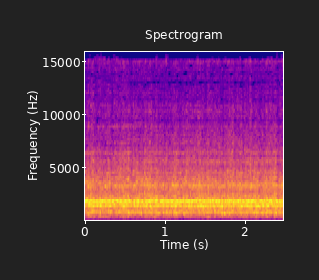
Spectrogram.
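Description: Nuova Simonelli Grinta electric burr grinder running steadily, grinding coffee into a portafilter, with a steady high whine over the grinding noise. It is purging the stale grounds left between the burrs after a change to a finer setting.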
